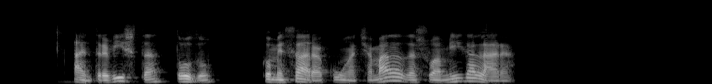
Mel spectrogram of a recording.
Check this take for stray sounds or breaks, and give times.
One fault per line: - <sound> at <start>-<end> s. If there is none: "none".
none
